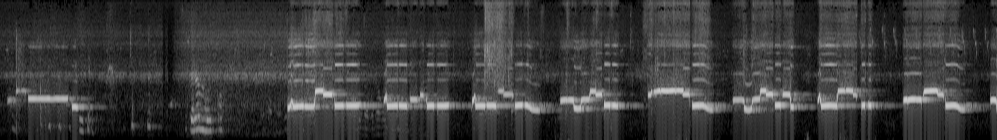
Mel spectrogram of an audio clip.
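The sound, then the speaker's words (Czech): A series of clear, warbling whistle-like notes, blown in short repeated bursts with brief pauses between them, loud, after a few quieter scattered sounds at the start. “Teďka to bude bez píšťalky.”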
